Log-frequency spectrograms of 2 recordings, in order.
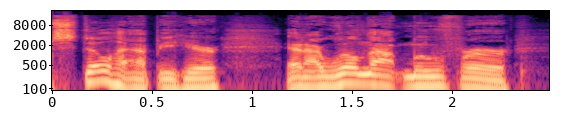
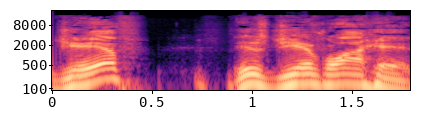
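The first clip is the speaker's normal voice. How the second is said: imitated Southern accent. Retelling a phone call from Jeff Whitehead: Jeff Whitehead's Southern accent. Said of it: "I don't have a Southern accent".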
